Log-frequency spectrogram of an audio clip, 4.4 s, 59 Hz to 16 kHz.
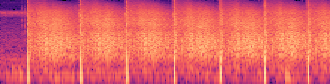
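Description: A Ruger LCRx .22 LR revolver fired rapidly double-action: seven sharp shots about 0.6 s apart, starting about half a second in, each echoing into the next.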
